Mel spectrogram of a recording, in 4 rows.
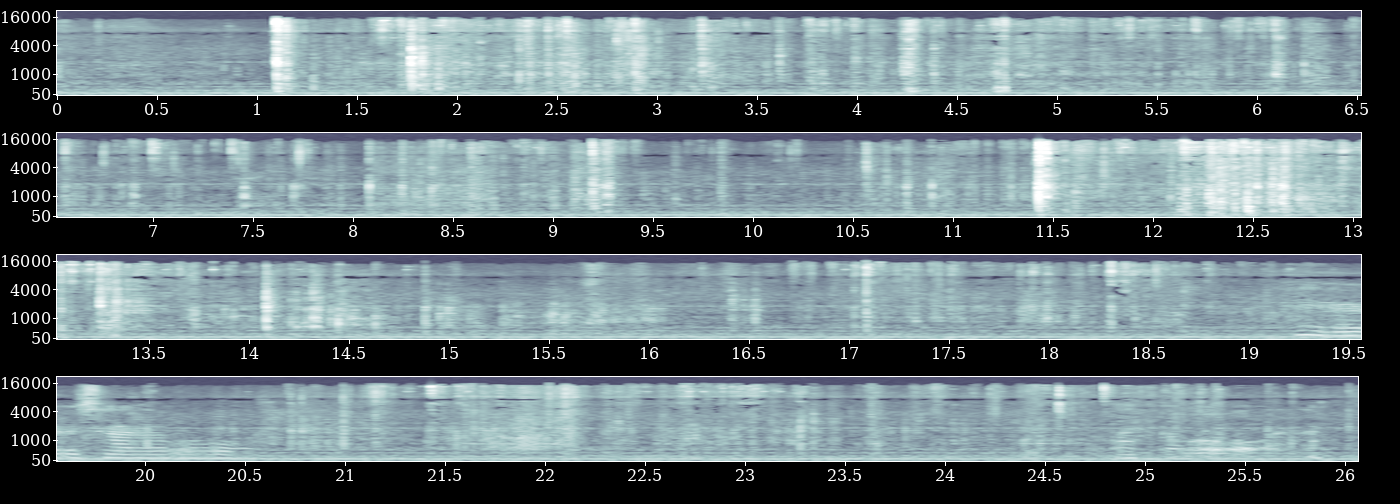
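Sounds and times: low hum: 0.0 - 26.0
plastic packaging crinkling: 1.0 - 19.2.

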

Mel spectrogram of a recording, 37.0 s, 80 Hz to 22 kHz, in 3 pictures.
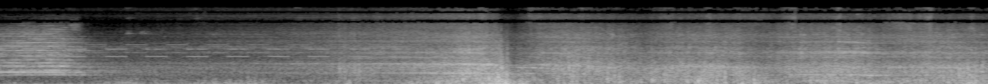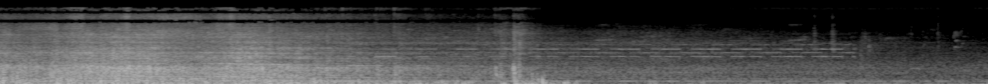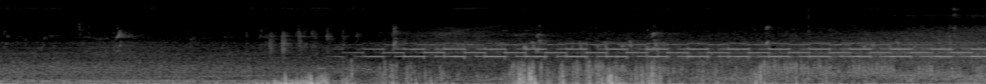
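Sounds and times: train wheels clattering on rails: 3.0 - 19.7.

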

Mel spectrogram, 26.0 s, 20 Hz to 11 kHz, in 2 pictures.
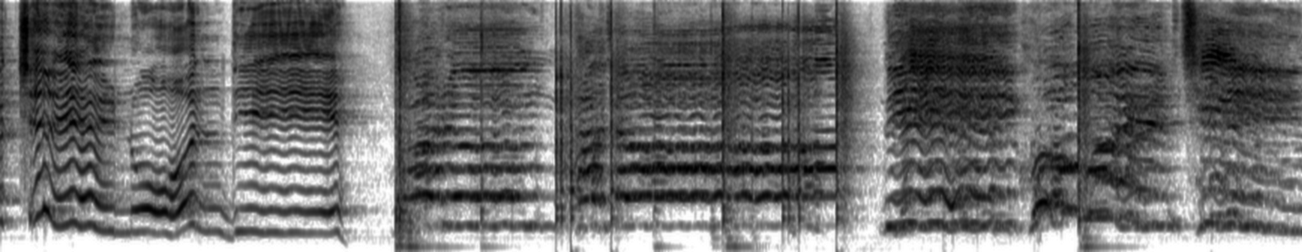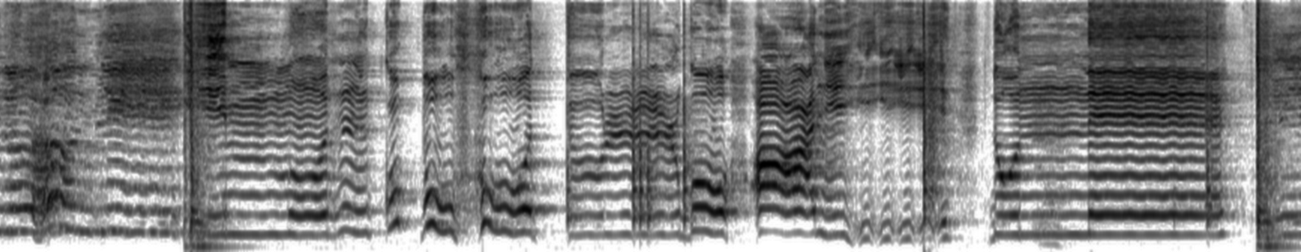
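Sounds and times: woman singing folk song: 0.0 - 8.5, 14.8 - 26.0.

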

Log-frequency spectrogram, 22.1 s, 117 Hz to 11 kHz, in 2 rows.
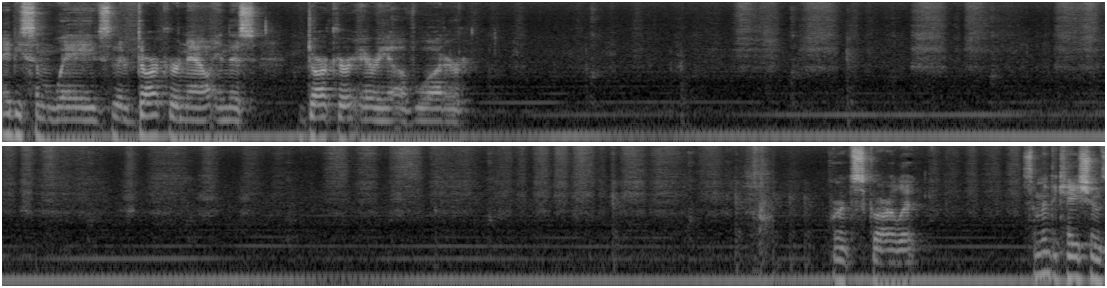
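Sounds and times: low electrical hum: 0.0 - 22.0
brush scratching on paper: 1.0 - 1.7, 14.2 - 18.6, 20.3 - 21.5.

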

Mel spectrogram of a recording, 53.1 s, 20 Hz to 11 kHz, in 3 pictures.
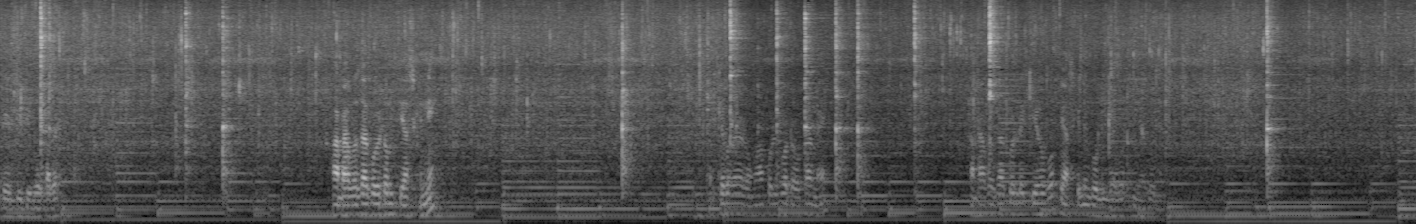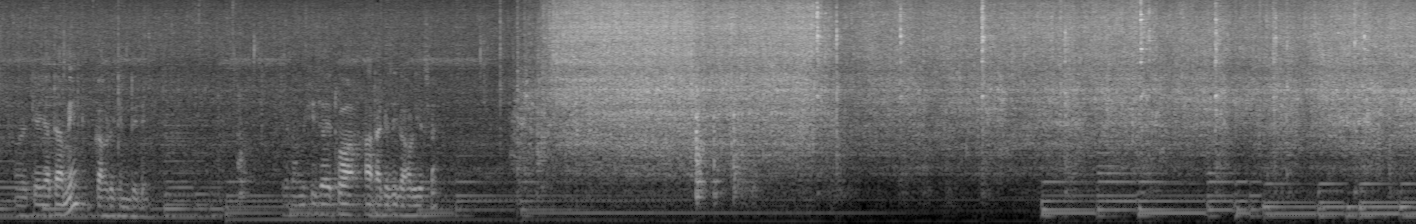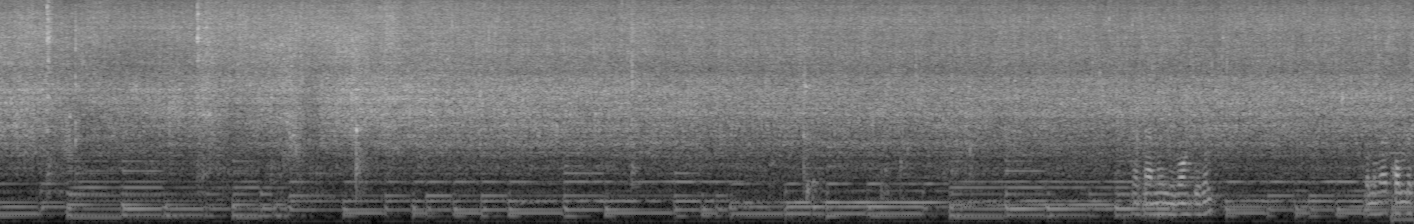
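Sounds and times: meat frying in oil: 0.0 - 53.0
metal spatula scraping pan: 37.8 - 38.3.

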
